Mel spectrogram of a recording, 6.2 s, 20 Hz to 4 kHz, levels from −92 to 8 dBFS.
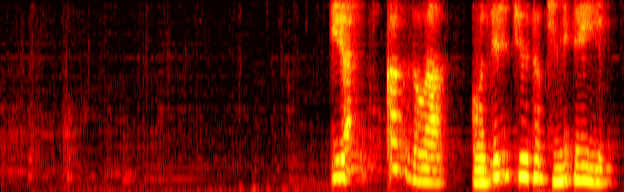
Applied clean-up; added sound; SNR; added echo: neural mask model DeepFilterNet 3.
